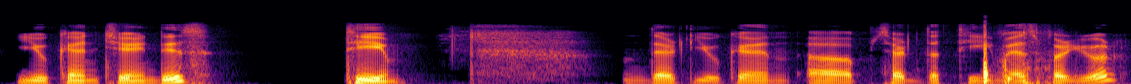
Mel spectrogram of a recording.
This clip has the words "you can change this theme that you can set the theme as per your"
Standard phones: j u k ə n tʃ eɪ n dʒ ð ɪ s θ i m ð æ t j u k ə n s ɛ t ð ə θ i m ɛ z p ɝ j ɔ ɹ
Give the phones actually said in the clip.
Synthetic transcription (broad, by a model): j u k ə n tʃ eɪ n dʒ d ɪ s t i m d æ t j u k ə n s ɛ t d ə t i m ɛ z f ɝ j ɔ ɹ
